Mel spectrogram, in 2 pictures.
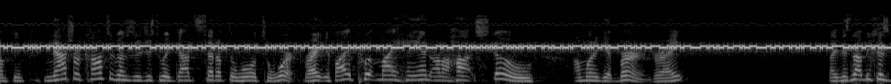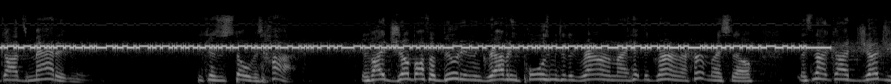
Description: RTTY (45.45 baud, 170 Hz shift), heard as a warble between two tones, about 2200 Hz centre, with speech in English. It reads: … FFAE TRLU EHKD PQCJ VNML FYRD QESG WOSM WHMI ZLTS KHNR QXHC DPRP JGCS VHPY RXOU QIDC YMIN KVFI QOPX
